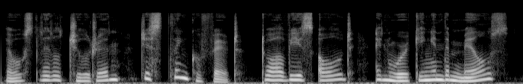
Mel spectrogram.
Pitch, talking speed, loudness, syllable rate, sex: 190 Hz, 150 wpm, -16 LUFS, 4.5 syllables/s, female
